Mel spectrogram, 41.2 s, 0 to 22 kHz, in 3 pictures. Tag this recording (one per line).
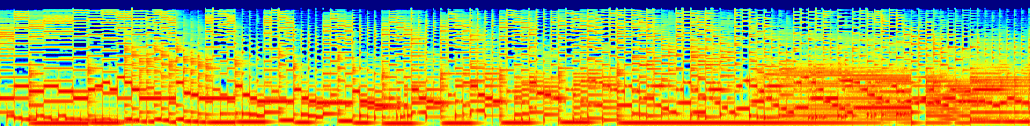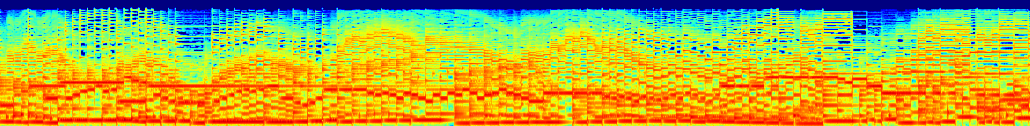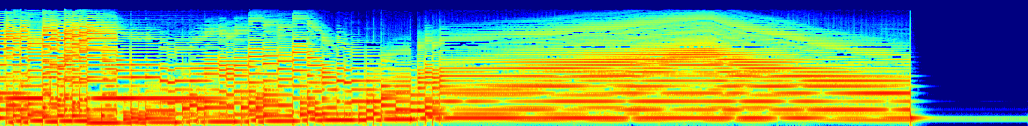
4voice
Arp2600
Bach
Baroque
fold
Fugue
Gmajor
intellijel
Modular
